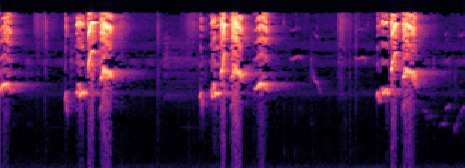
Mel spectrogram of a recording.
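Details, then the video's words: White-rumped shama from Bahorok, Medan, singing in three short bursts about two seconds apart, each made of sharp high chirps and whistled notes with clicky accents, in an otherwise quiet setting. "ciri ciri murai batu Medan Bahorok"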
